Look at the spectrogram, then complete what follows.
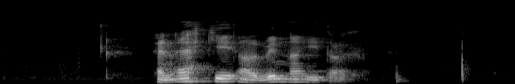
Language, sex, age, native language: Icelandic, male, 30-39, Icelandic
